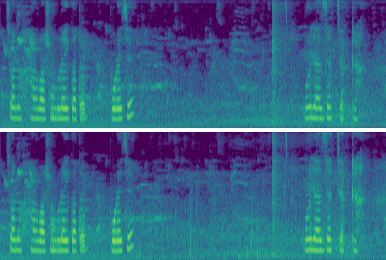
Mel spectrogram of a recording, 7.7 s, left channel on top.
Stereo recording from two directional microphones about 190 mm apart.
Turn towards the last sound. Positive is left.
turn(degrees=0)  # may be behind; listen again after turning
